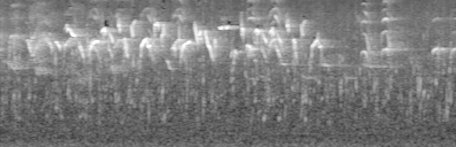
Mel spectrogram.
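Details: Yellow-throated bunting singing beside a gentle stream: dense run of high, thin twittering and chirping notes with quick rising and falling slurs, steady for about four seconds then easing off, over a soft murmur of flowing water.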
